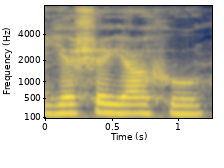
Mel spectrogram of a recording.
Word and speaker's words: Yeshayahu: It's Yesha. – Yesha. – Yahu. – Yahu. – And anytime you might think you're going to stumble, you can just say Isaiah. – The word that Yeshayahu,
